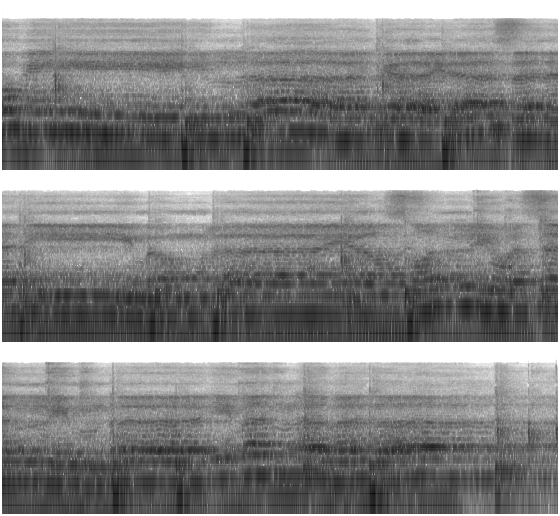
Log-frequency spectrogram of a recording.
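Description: A male solo singer performs Arabic Sufi devotional chant (inshad) in long, gliding, ornamented phrases, backed by a low sustained hum from a male chorus.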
